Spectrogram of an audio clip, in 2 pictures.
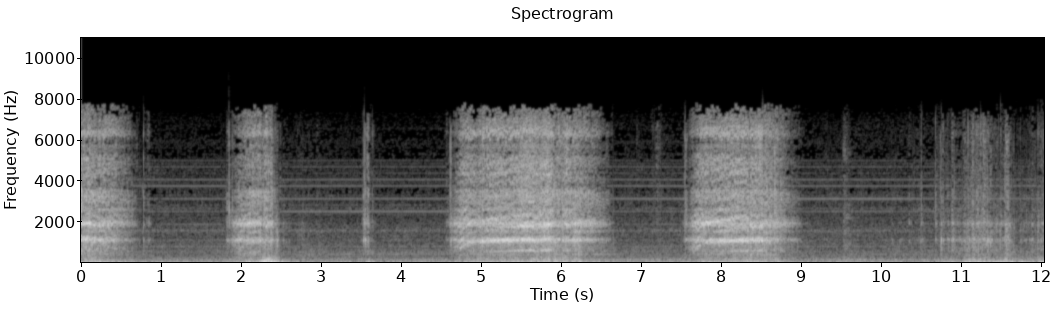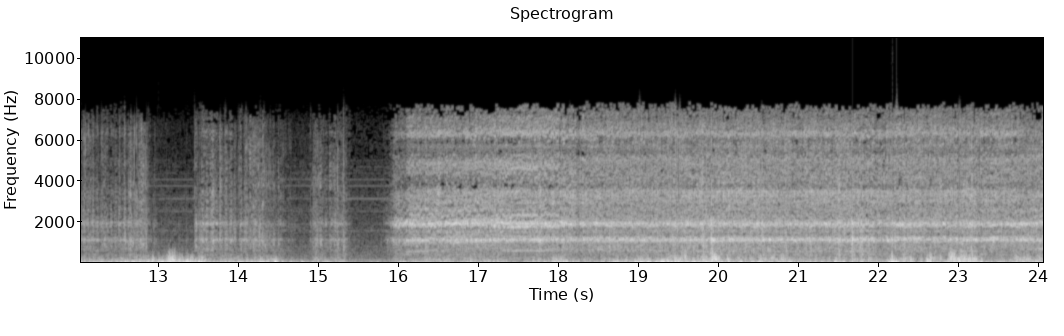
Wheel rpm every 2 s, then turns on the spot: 30, 10, 90, 30, 50, 10, 20, 20, 140, 160, 160, 160.
10-14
